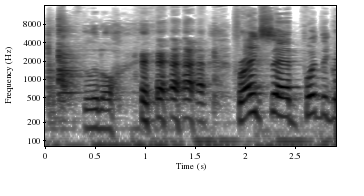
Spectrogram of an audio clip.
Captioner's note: laughs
